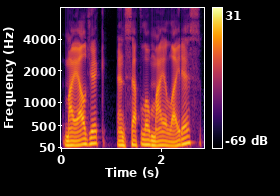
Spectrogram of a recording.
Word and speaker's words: myalgic encephalomyelitis: myalgic encephalomyelitis or chronic fatigue syndrome? – Yep.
